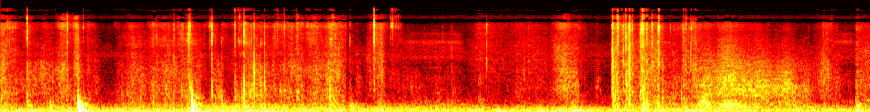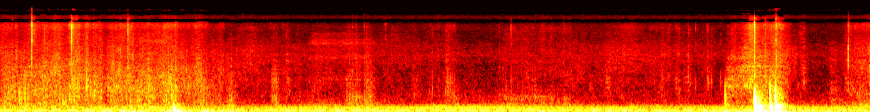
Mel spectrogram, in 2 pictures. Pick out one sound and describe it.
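Plastic dolls knock and clatter against each other.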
